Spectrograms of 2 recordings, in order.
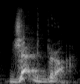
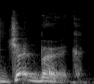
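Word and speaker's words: Jedburgh: They claim that a certain part of Scotland which is called Jedbra if you don't know the pronunciation too well you might pronounce it as Jedberg but you know how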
